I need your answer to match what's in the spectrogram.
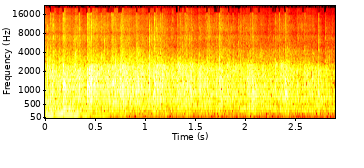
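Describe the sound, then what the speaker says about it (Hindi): An audience at a morning religious discourse claps in honour of children, producing a loud, dense burst of applause that continues throughout and tapers slightly toward the end. "पहले तो बच्चों के सम्मान में तालियां बजाना चाहिए"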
